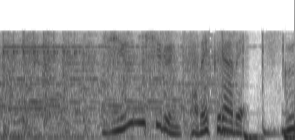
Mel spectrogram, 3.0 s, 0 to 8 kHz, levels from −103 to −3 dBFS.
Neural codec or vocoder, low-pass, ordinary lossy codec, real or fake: none; 7.2 kHz; AAC, 16 kbps; real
